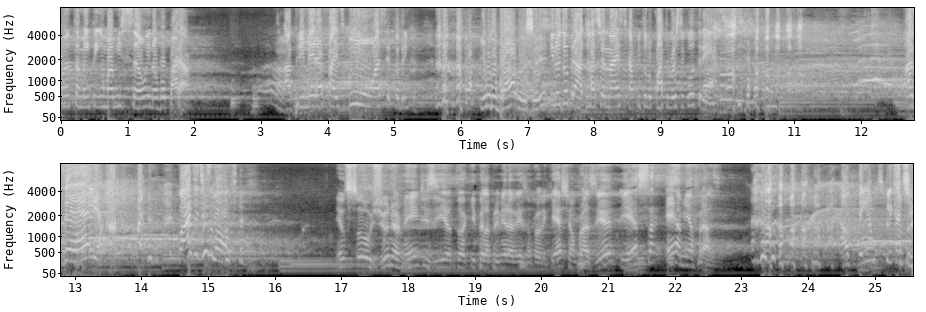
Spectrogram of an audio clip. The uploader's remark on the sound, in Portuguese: Nosso primeiro cast gravado ao vivo na Convenção Nacional do Jovem Promessista.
